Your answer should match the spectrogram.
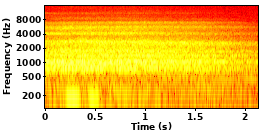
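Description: A woman's long open-mouthed exhale, a breathy sigh releasing a deep belly breath, slowly fading out near the end.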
